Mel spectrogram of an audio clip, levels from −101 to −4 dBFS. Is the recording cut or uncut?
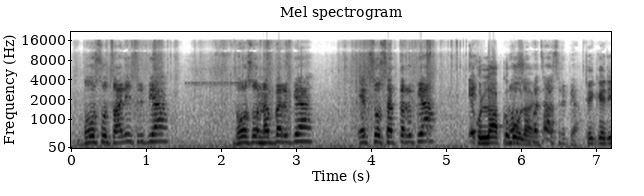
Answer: cut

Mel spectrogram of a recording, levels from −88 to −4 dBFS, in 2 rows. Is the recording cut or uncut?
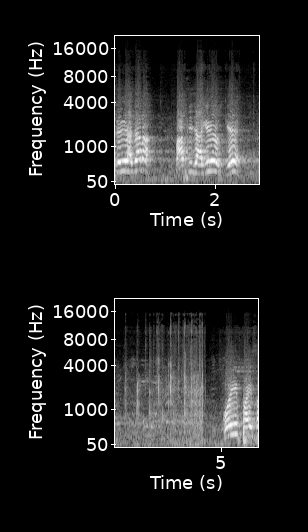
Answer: cut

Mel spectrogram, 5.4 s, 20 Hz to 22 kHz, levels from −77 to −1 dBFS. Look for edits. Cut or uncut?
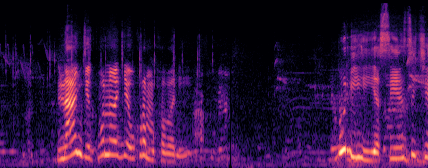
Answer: cut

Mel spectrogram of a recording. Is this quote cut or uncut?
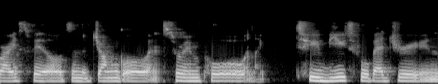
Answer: uncut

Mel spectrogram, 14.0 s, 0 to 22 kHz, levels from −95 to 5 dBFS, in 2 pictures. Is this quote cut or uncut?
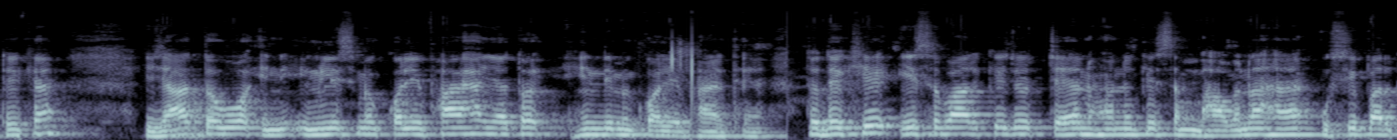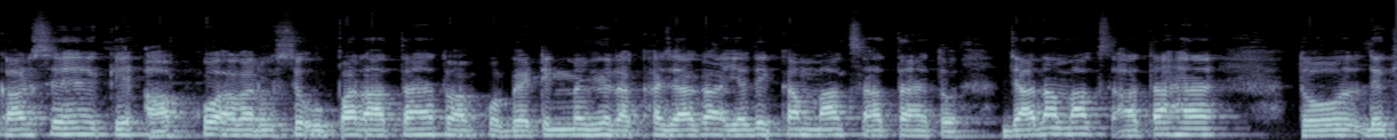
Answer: cut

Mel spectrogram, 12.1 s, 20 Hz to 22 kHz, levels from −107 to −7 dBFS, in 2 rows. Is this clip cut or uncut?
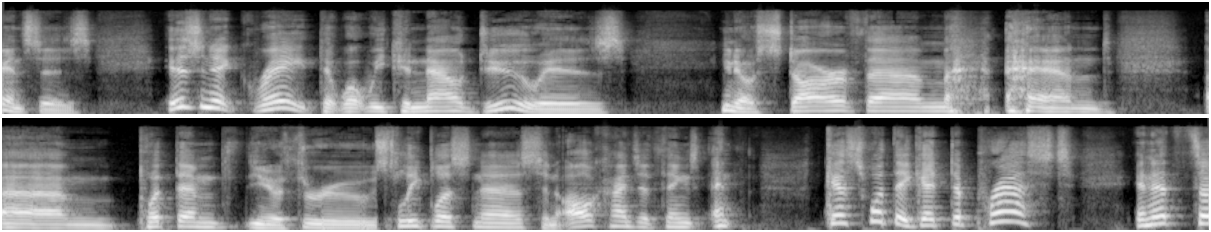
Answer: uncut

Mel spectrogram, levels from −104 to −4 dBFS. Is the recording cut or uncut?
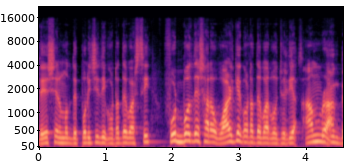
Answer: uncut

